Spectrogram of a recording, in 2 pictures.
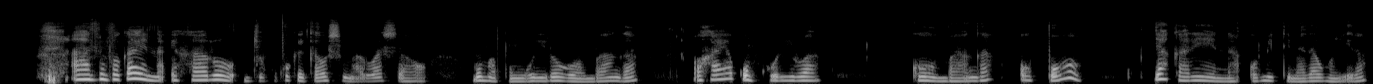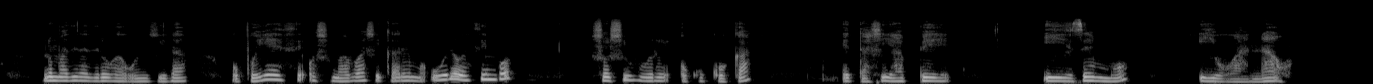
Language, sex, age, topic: Oshiwambo, female, 25-35, finance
